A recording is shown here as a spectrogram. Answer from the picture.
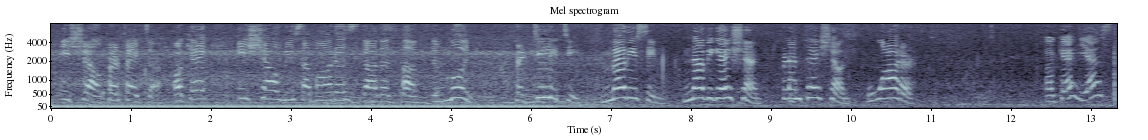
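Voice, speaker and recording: A woman with a Mexican accent talks at a fairly slow pace, leaving long, frequent pauses. Noticeable background noise and audible room echo fill the recording. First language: Spanish. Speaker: tour guide. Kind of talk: guided tour talk.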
